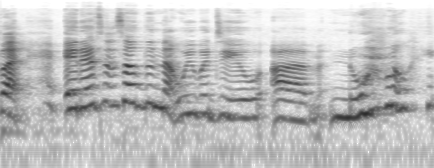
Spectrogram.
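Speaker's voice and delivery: giggling, laughing through the words. Explaining a favorite date while the dog whines, laughing while talking. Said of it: "I keep laughing".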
